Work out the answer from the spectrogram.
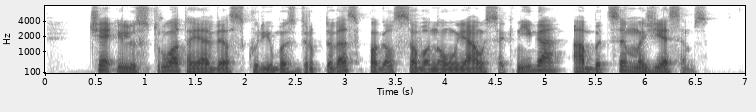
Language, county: Lithuanian, Kaunas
